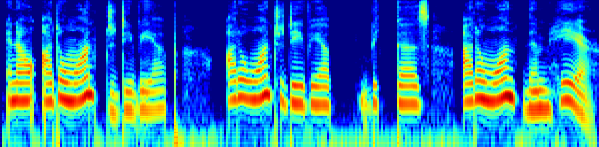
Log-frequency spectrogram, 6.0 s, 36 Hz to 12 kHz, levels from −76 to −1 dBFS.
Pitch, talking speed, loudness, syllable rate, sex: 205 Hz, 190 wpm, -16 LUFS, 5.1 syllables/s, female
